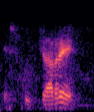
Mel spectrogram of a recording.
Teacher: your intonation has to go up on the last syllable of the word.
